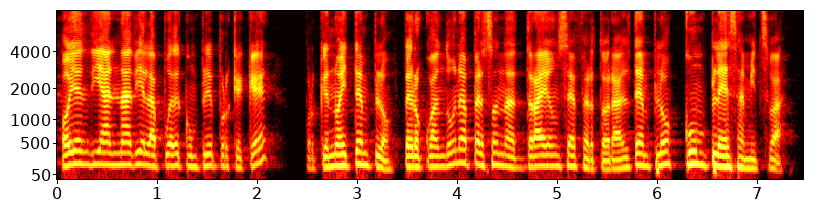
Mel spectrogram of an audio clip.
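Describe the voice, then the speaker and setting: A man teaches a class, his voice bright and fairly high for a man. He explains things step by step, pausing on fillers and checking that everyone is following. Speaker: religious teacher.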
